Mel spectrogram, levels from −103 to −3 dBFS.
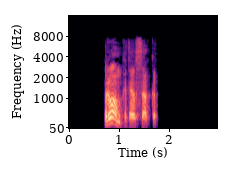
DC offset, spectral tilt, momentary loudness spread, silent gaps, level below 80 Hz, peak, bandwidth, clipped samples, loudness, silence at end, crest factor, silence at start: under 0.1%; -5.5 dB/octave; 18 LU; none; -70 dBFS; -2 dBFS; 7.8 kHz; under 0.1%; -18 LUFS; 1.25 s; 20 dB; 0.7 s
